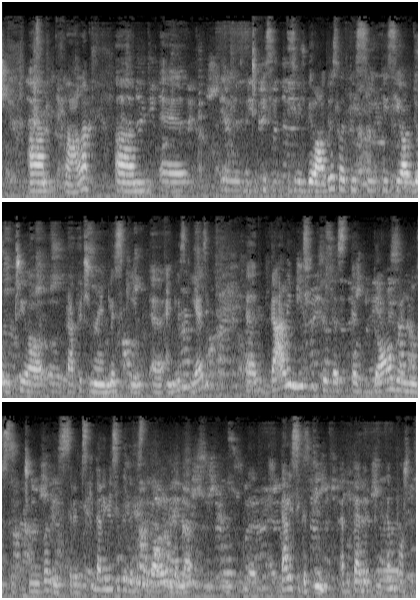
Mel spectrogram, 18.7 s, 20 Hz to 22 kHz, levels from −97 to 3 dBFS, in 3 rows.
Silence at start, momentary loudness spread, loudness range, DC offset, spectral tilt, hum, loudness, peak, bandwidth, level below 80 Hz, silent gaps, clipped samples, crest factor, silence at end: 0 s; 10 LU; 3 LU; under 0.1%; -4 dB/octave; none; -25 LUFS; -4 dBFS; 16 kHz; -46 dBFS; none; under 0.1%; 20 dB; 0 s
